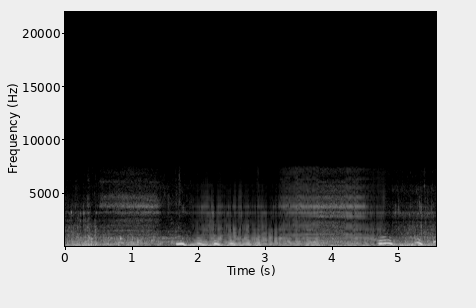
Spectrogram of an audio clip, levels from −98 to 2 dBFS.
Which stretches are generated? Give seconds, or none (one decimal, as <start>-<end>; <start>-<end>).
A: 1.9-3.8; 4.2-4.8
